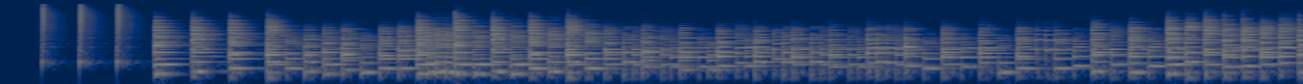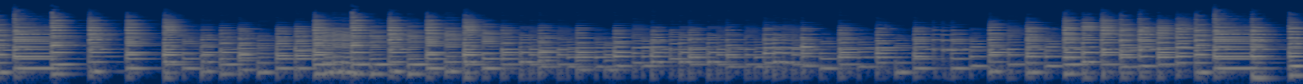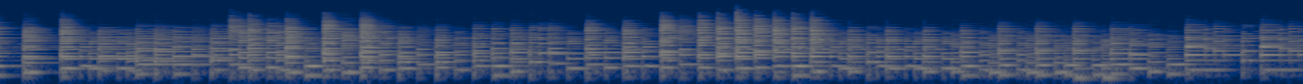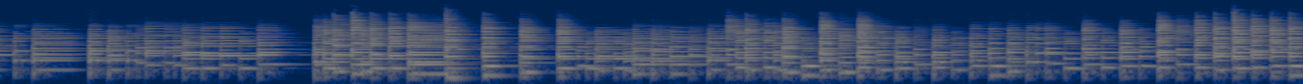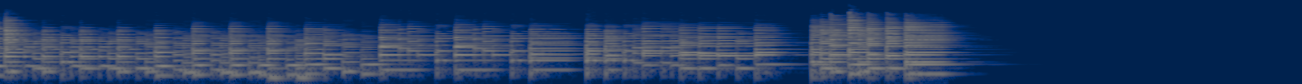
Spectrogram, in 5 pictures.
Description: Bach: Badinerie (na klarnet i fortepian)
Symulacja akompaniamentu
